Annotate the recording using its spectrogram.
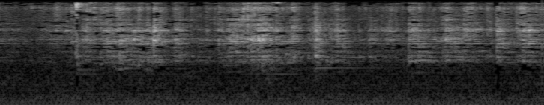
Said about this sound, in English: No, that's not scrubbing dishes in the studio. That's my sustainable water bottle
